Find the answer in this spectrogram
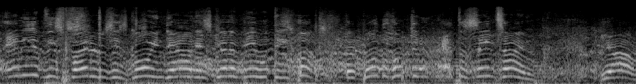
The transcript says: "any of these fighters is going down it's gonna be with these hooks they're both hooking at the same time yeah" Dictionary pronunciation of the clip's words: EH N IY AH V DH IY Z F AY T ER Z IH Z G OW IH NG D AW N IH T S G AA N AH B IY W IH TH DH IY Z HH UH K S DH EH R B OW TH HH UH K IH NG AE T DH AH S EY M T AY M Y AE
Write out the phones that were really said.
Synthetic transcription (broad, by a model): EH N IY AH V DH IY Z F AY T ER Z IH Z G OW IH NG D AW N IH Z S G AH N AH B IY W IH DH IY Z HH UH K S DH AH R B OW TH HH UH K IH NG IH T DH AH S EY M T AY M Y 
